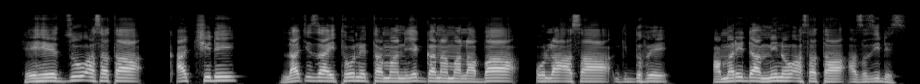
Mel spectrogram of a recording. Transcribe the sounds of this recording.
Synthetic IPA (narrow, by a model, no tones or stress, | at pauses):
hɛhe̞ːd͡zːʊɐsɐt̪ɐ | kʼɐt͡ʃːɪd̪ɪ | lɐt͡ʃʼɪzɐjt̪oːnɛt̪ɐmɐnjɛɡːɐnɐmɐlɐbaː | ɔlɐːsaːɡɪd̪ːɔfɛ | ɐmɐɾɪd̪ɐmɪnɔɐsɐt̪ɐʔɐ̰zɐzɪd̪ɛs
